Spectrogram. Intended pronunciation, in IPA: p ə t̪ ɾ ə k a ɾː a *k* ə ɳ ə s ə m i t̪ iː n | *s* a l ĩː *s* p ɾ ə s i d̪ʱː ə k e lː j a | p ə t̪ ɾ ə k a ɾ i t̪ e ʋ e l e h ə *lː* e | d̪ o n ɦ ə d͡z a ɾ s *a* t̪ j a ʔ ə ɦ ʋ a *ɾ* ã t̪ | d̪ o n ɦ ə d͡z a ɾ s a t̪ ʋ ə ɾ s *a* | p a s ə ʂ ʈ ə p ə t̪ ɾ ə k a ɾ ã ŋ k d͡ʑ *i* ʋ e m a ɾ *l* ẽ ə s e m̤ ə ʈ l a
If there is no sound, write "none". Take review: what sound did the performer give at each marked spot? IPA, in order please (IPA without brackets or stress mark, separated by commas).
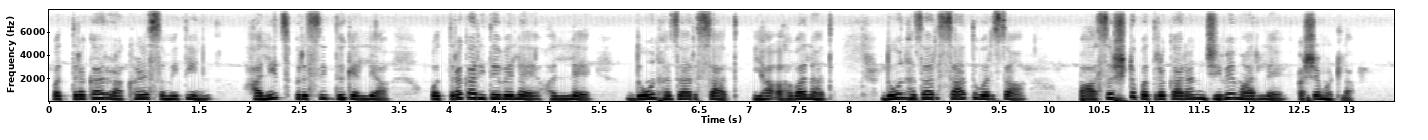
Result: kʰ, h, t͡s, lː, a, l, a, i, l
